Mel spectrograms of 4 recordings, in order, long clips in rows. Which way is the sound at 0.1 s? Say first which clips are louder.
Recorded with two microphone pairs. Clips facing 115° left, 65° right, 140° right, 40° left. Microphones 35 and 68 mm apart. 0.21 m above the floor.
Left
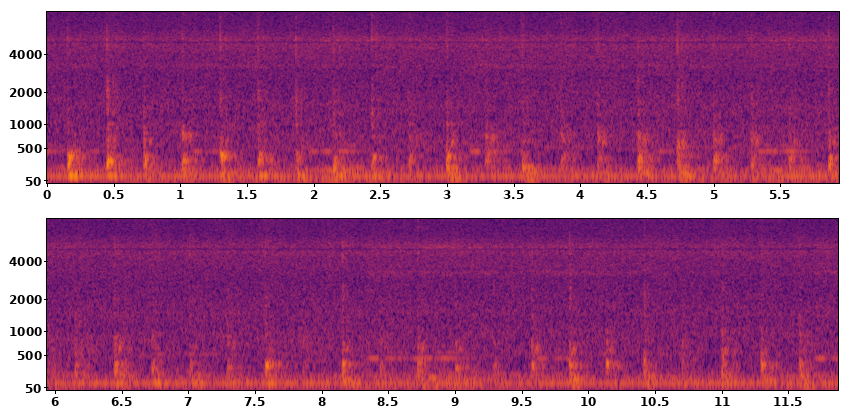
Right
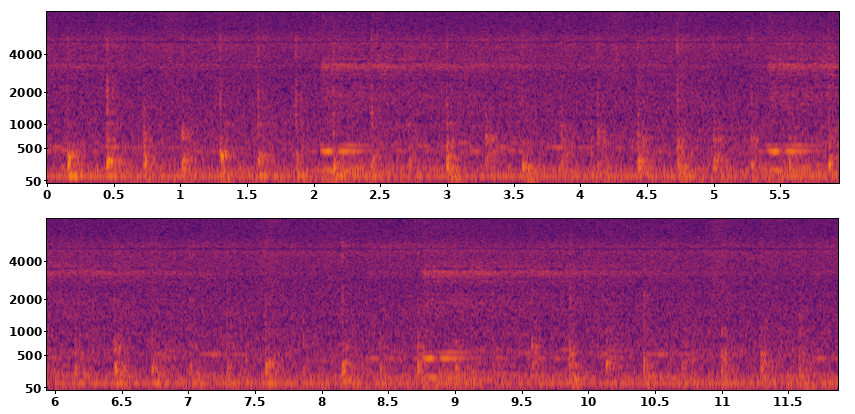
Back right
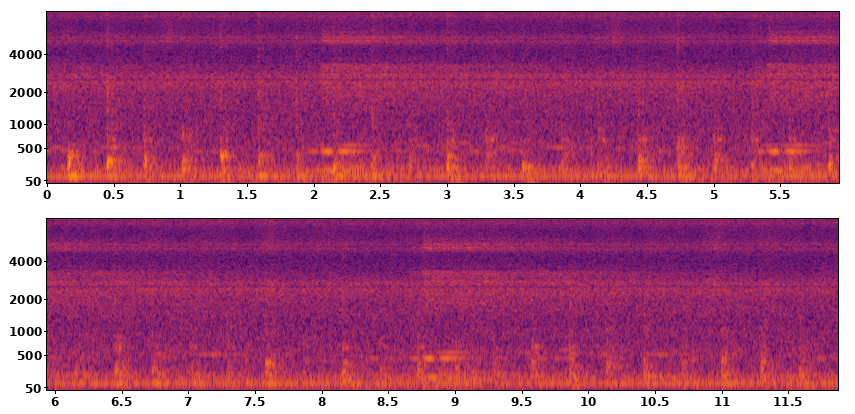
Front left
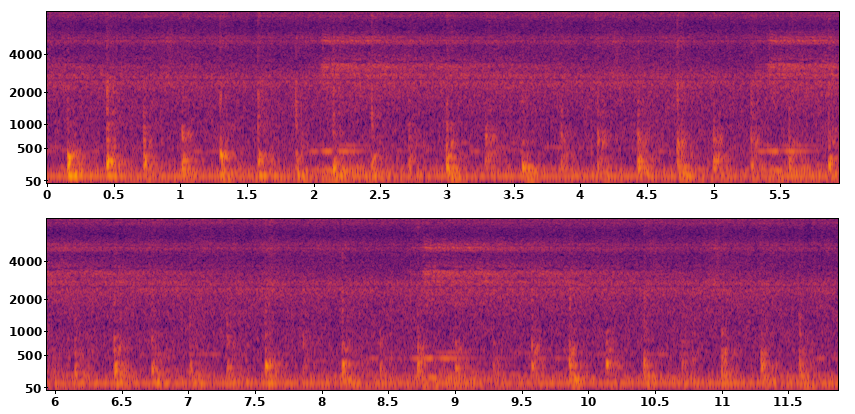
Even, front left 3 dB; 10° left.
